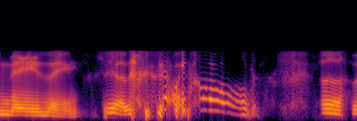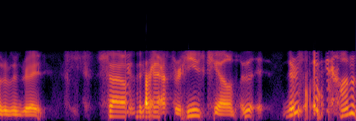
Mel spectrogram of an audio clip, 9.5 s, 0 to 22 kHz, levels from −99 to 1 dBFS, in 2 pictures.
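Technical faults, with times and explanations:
Throughout, gain pumping: the gain swings around 10 dB, ducking under loud speech, likely from gain set far too high with a fast limiter clamping down.
Throughout, Codec 2 vocoder: the speech is heavily robotic and buzzy, rebuilt from sine waves rather than the real waveform, which fits Codec 2 running at about 1.6 kbit/s.
2.40–2.67 s, 6.44–7.01 s (just before "he's killed uh uh") and 8.84–9.31 s (just after it), bit errors on digital voice radio: corrupted frames make pitch, level and tone jump into bleeps and warbly gibberish, worst in the last burst.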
